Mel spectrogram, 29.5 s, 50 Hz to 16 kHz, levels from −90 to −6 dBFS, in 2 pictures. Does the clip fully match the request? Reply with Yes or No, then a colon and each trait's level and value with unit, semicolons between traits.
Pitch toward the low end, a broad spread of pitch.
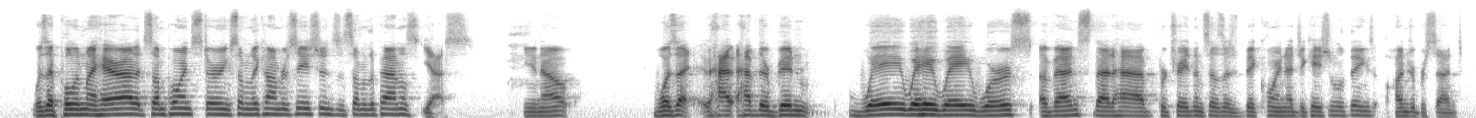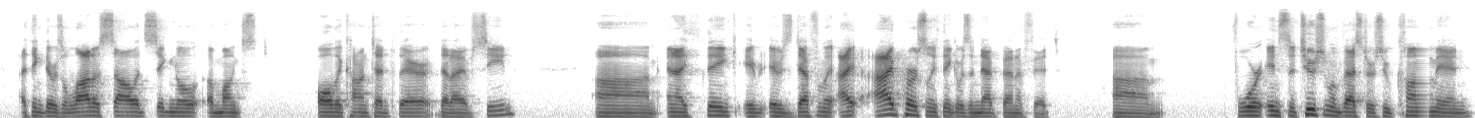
No: low, 130 Hz; average, 4.6 semitones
